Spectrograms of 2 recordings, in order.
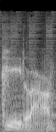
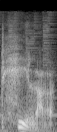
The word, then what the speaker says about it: Gila: it's the Gila Hooligans it's a soft G not Gila but heila from the Spanish now let's all say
